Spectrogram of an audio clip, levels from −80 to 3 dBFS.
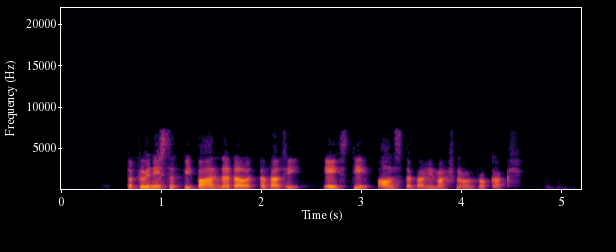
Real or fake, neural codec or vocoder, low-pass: fake; codec, 16 kHz, 0.5 kbps, FunCodec, trained on LibriTTS, 25 frames a second; 7.2 kHz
